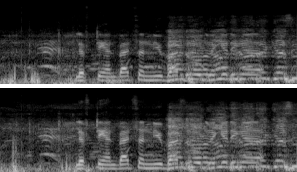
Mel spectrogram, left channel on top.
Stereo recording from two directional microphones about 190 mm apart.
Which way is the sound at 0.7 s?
Centre (ahead or behind).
